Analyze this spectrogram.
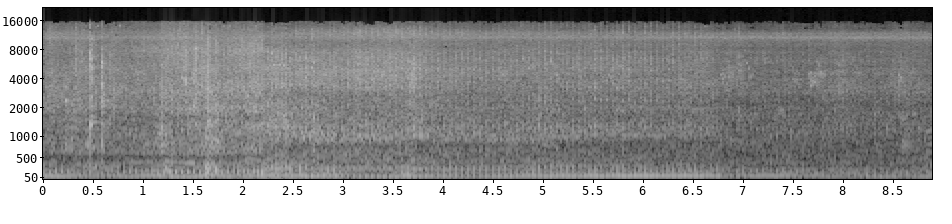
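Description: A small engine running steadily off to one side. It revs up briefly about two seconds in and becomes quieter near the end.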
